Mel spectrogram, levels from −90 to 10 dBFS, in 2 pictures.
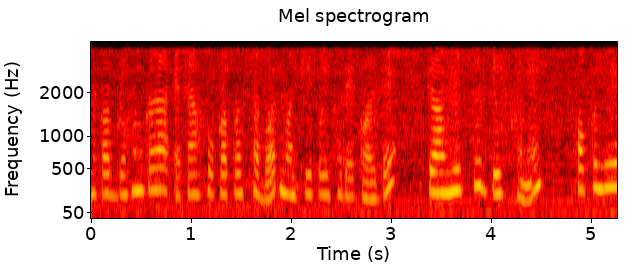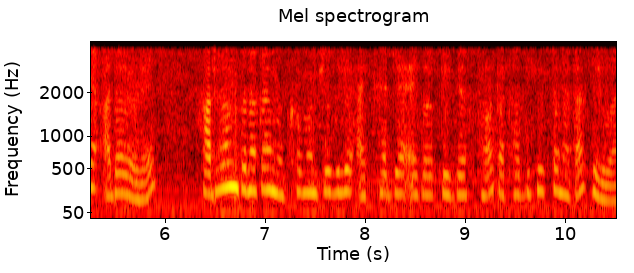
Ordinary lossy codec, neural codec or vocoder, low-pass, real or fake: none; codec, 44.1 kHz, 7.8 kbps, Pupu-Codec; 3.6 kHz; fake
